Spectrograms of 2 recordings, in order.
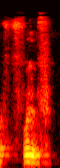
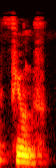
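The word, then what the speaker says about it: fünf: Five को फुन्फ, फुन्फ, फ्युन्फ, ठीक है, फ्युन्फ।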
